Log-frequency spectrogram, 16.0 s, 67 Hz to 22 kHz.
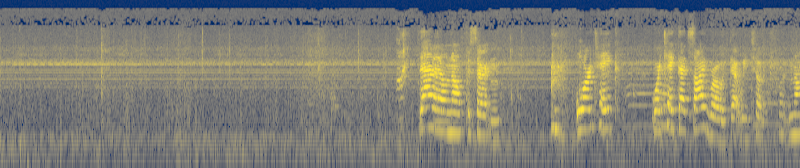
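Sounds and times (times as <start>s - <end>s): faint high-pitched whine: 0.0s - 16.0s.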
